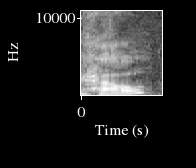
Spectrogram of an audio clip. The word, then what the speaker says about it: he'll: Now, that looks a lot like the word hell, but we don't say it that way because there's the apostrophe, and we try to hang on to the pronunciation of the original two words.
